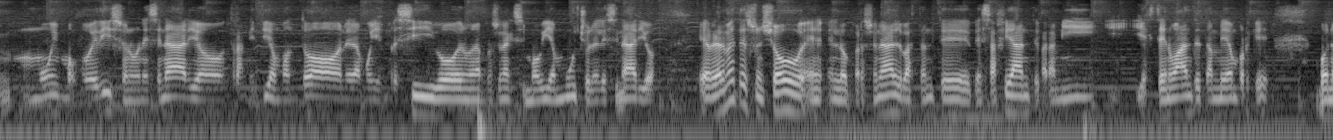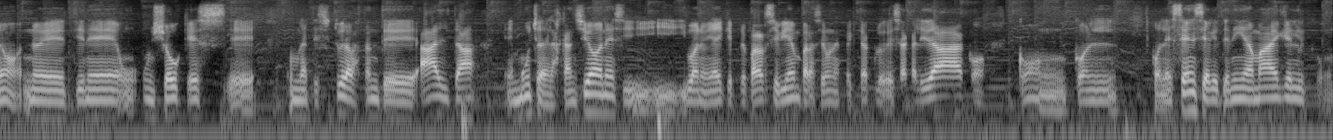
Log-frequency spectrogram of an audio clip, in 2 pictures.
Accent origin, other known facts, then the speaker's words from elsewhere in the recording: Tucumán, Argentina; Claro, venimos del interior y venimos de Tucumán, y es raro porque nosotros siempre estamos muy asociados al folclore, a esta música tan típica del norte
